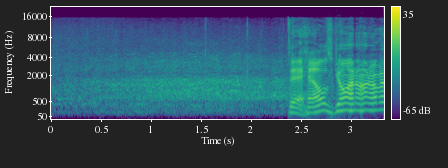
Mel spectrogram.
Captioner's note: crowd laughing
